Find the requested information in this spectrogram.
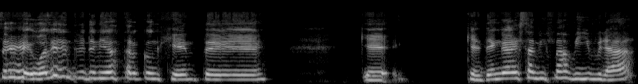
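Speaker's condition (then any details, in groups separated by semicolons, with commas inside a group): Down syndrome; congenital, since birth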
